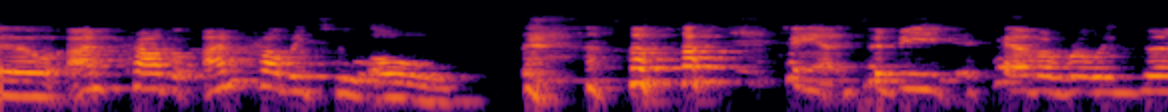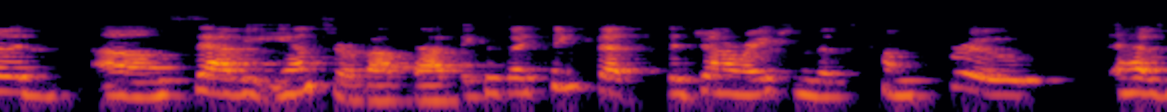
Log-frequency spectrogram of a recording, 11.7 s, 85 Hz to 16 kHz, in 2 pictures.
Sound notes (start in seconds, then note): 2.7 laughs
